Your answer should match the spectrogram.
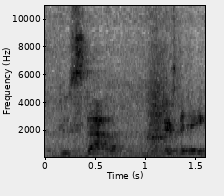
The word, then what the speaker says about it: Gustave Hervé: It's on the French socialist, the National Socialist Gustave Hervé. Am I pronouncing that correctly?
